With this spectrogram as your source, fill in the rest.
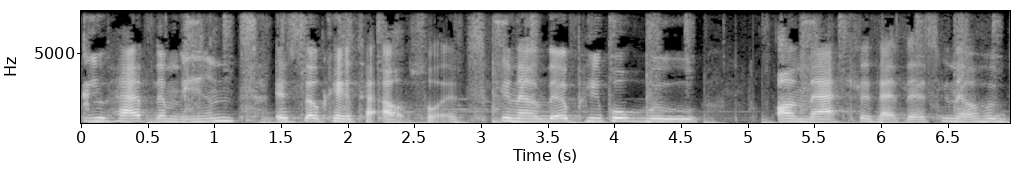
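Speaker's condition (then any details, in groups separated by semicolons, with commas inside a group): Cerebral palsy; born two months premature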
